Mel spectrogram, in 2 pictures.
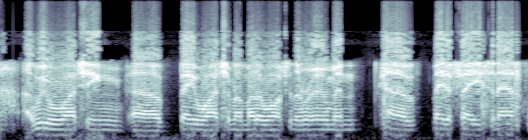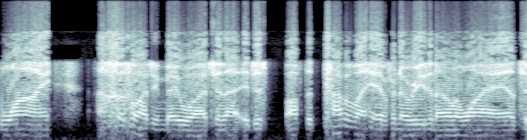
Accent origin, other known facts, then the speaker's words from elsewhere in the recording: Mississippi, United States; also born or lived in Memphis, Tennessee; I was born in Memphis, Tennessee, where I'm currently living, but I moved about 2 years after I was born. I moved to North Mississippi, where I was raised until the time that I decided to join the military.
